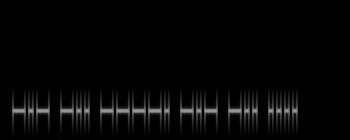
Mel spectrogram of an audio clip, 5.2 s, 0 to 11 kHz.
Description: Morse code, heard as a keyed tone, about 20 wpm, 700 Hz. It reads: KD9KDH
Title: USA Callsign DE Callsign - 6 Characters - 20wpm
